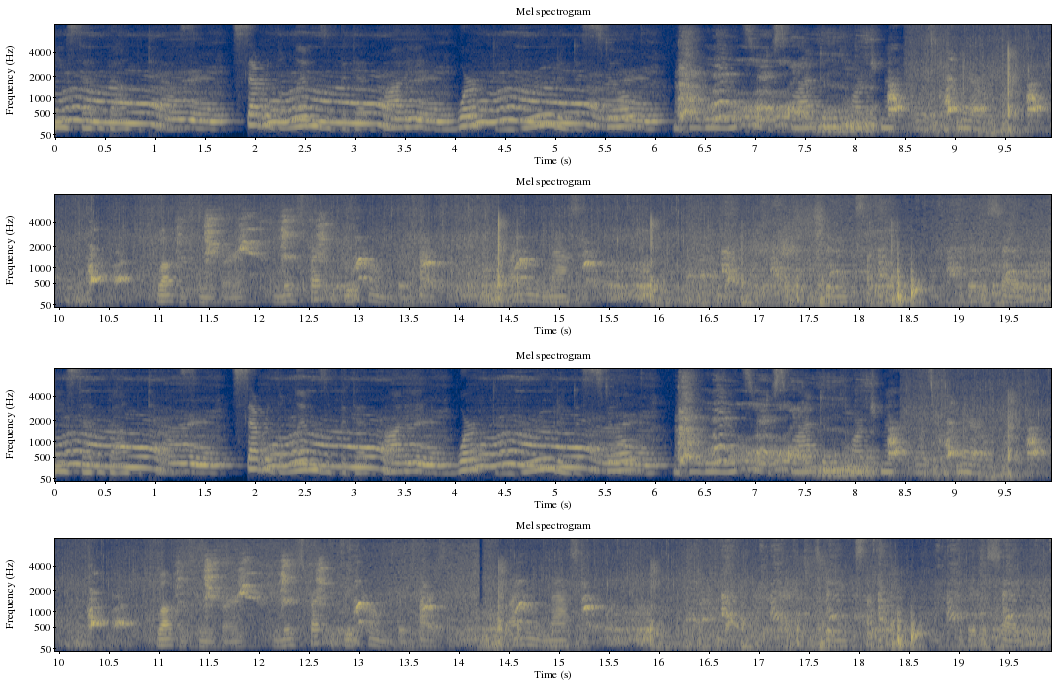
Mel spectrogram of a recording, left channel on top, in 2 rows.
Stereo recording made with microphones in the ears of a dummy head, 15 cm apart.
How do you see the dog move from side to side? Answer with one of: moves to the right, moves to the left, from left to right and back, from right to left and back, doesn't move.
from right to left and back.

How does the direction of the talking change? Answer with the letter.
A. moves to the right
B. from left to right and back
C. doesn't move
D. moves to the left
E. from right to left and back
C.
